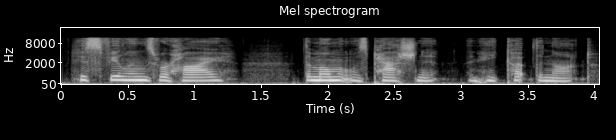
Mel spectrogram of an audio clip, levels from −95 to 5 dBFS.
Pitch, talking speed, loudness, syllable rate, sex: 200 Hz, 195 wpm, -16 LUFS, 6.0 syllables/s, female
